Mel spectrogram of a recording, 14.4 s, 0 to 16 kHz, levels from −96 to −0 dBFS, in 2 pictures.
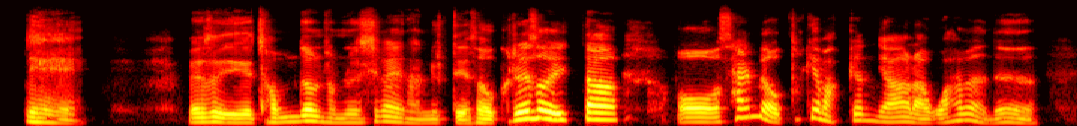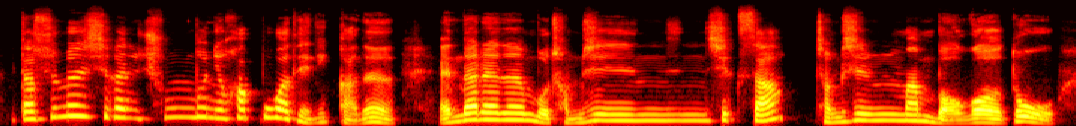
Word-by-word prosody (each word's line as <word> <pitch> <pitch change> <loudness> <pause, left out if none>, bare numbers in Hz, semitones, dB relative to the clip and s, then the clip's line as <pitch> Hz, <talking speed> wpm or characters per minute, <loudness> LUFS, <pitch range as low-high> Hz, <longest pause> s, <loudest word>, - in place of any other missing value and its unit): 네. 115 - -5 0.7
그래서 130 +2 0
이게 115 -1 +1
점점 140 +6 0
점점 120 -2 -9
시간이 135 +3 -5
단축돼서 105 0 -3
그래서 220 +2 +7
일단 195 +1 +6 0.4
어 130 0 +3
"삶이 255 - -3
어떻게 210 +5 -3
바뀌었냐?"라고 140 - -5
하면은 125 - -8 0.4
일단 215 +4 +1
수면 285 +7 -1
시간이 270 -4 -3
충분히 265 +2 -6
확보가 245 +1 0
되니까는 125 - -3 0.3
옛날에는 195 - +4
뭐 125 -8 0
점심 170 +6 -5
식사 180 +3 +1 0.2
점심만 170 +3 -1
먹어도 115 +6 +4
165 Hz, 290 characters per minute, -23 LUFS, 125-200 Hz, 0.7 s, 그래서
